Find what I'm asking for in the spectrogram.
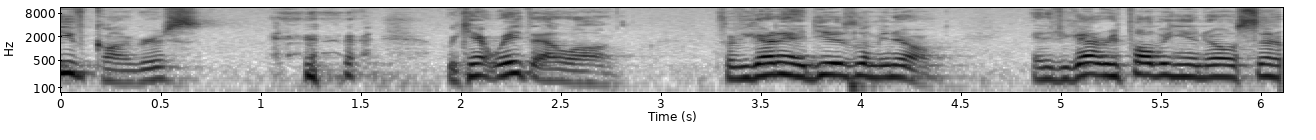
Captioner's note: laugh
